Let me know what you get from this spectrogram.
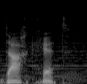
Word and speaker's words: Lakhet: From tribe Dakhet, it's spelled Lakhet, but it's pronounced Dakhet, is Reinkike Bu, or Hu.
